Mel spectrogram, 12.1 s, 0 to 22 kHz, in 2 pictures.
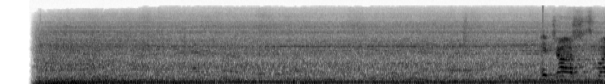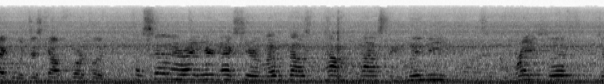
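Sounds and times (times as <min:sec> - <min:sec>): low mechanical hum: 0:00.3 - 0:12.0.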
